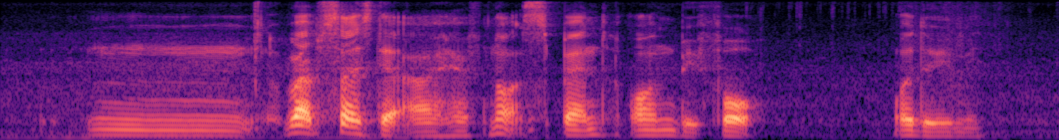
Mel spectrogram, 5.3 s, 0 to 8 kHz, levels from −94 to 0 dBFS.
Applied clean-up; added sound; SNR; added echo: none; none; none; none.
